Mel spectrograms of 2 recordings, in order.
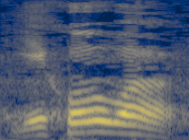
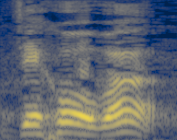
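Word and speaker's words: Jehovah: யகோவா என்பது தேவனுடைய நாமம் இதை யகோவா என்றும் யாவே என்றும் எபரேய பாஷையிலே சொல்லுவார்கள் ஏனென்றால் இது உச்சரிக்க கூடாதபடியான ஒரு பரிசுத்தமான ஒரு நாமம் எனவே உயிரெழுத்தி இல்லாமல் மெய்யெழுத்துக்களை மாத்திரம் கொண்டு அமைந்த ஒரு நாமம் வைஹச்யூஹ அல்லது வைஹச்விஹச் என்றே எழுதப்பட்டிருந்தது இதை உச்சரிக்க வேண்டும் என்பதற்காக ஒரு ஈ ஒரு ஓ ஆ சேர்த்து யகோவா ஜெகோவா என்று அழைத்தனர் இதற்கு அர்த்தம் என்னவென்றால் தி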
